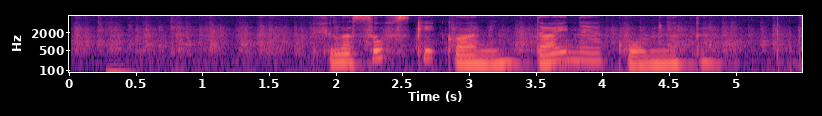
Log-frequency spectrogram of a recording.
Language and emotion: Russian, neutral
